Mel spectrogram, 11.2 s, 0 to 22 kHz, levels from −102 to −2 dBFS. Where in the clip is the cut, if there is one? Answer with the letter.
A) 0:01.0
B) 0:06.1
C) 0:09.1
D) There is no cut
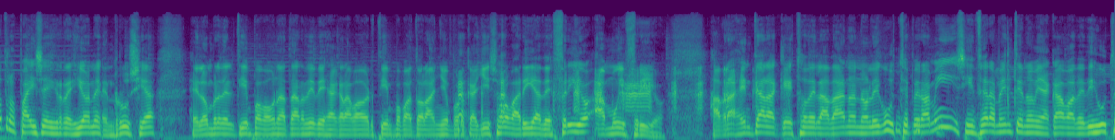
A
